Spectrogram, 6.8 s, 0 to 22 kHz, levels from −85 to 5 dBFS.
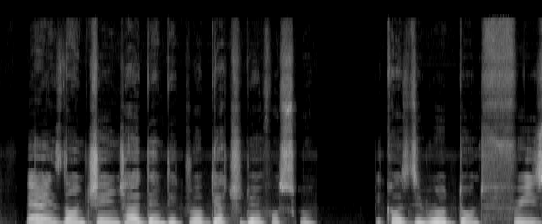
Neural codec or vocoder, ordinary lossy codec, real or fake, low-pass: none; none; real; none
